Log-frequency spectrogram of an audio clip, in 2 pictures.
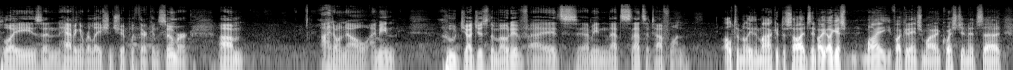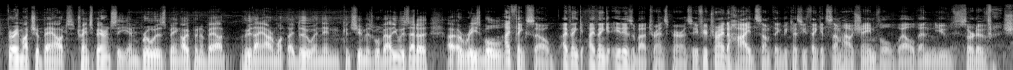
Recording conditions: busy venue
